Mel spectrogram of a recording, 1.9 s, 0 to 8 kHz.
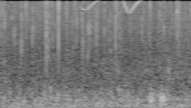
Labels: {"label": "biophony, dolphin", "recorder": "SoundTrap 500"}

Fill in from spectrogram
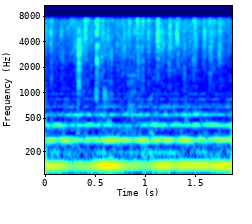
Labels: {"label": "biophony, midshipman", "recorder": "SoundTrap 500"}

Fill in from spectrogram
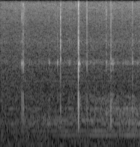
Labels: {"label": "anthrophony, boat engine", "recorder": "HydroMoth"}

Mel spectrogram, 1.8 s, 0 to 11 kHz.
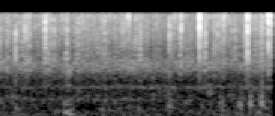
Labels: {"label": "anthrophony, mechanical", "recorder": "SoundTrap 300"}
{"label": "biophony", "recorder": "SoundTrap 300"}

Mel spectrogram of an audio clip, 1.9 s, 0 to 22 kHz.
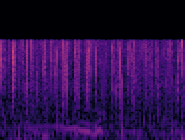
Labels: {"label": "biophony, cascading saw", "recorder": "SoundTrap 600 or HydroMoth"}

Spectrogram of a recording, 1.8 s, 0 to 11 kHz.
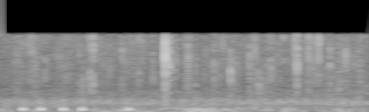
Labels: {"label": "biophony, pulse", "recorder": "SoundTrap 500"}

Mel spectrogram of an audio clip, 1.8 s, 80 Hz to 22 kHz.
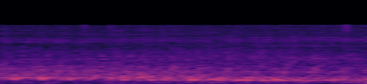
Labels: {"label": "anthrophony, boat engine", "recorder": "SoundTrap 500"}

